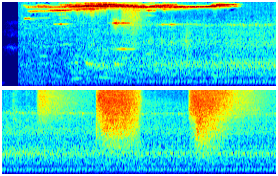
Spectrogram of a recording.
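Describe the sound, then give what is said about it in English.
Bus air brakes hiss in loud bursts as the bus comes to a stop: a long hiss is followed by two sharp blasts of release, over a low idling engine rumble and a thin high-pitched whine. “All right, so if you didn't know, that sound you heard was the brakes on the bus.”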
